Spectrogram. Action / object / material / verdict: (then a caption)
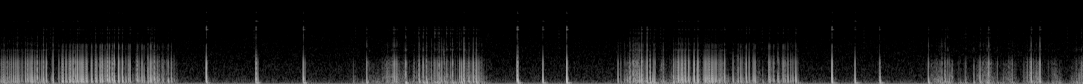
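tap / pressed glass cup and saucer / glass / none. Fingernails tap and scratch the rim of a small, empty, clear textured pressed-glass cup sitting in a glass saucer. Stretches of dense, rasping scratching alternate with sharp, isolated clicking taps that stop almost instantly. The sound is close and fairly quiet, with a rumbling low body.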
